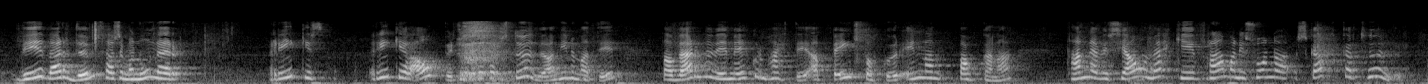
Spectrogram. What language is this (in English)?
Icelandic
